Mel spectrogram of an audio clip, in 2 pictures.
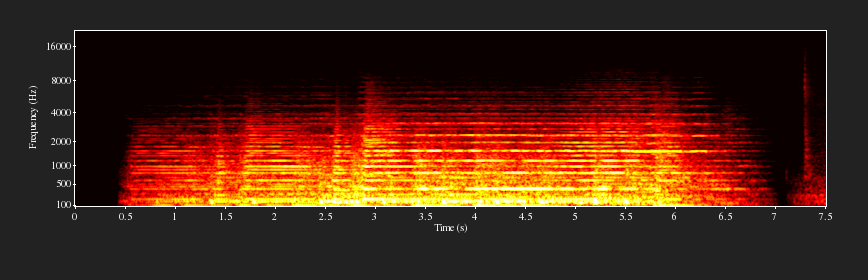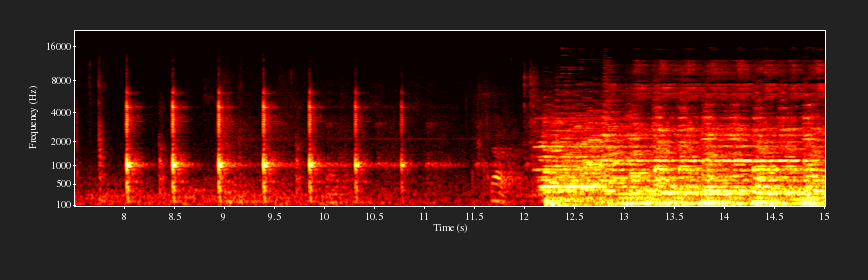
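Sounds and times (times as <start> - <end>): brass passage: 0.4 - 7.0, 12.1 - 15.0
full orchestra playing: 0.5 - 6.9, 12.1 - 15.0.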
